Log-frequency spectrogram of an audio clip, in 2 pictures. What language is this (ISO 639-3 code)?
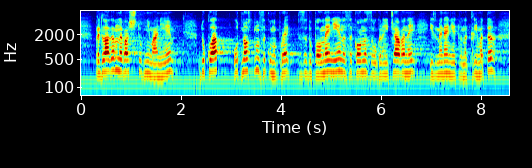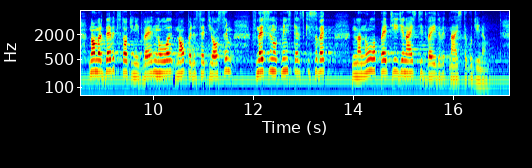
bul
